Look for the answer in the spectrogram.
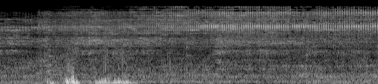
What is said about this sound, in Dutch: Ik weet niet wat het is, maar het klinkt niet goed. Het klinkt niet goed, vader. Dat is mijn fiets. Ja, ja zo'n vermoeden had ik wel. Maar er is iets stuk. Er, is iets, eh, er was iets goed stuk, er was ook iets compleet verdwenen.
